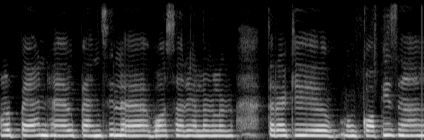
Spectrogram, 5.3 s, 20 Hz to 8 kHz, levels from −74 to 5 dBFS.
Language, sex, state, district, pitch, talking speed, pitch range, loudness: Hindi, female, Punjab, Fazilka, 290 Hz, 145 wpm, 290-305 Hz, -11 LUFS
